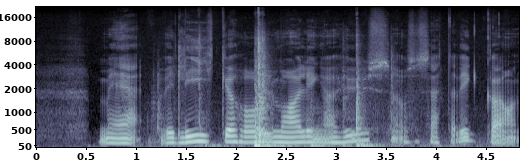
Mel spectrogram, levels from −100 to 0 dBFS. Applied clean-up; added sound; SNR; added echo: none; Slam; 5 dB; none.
